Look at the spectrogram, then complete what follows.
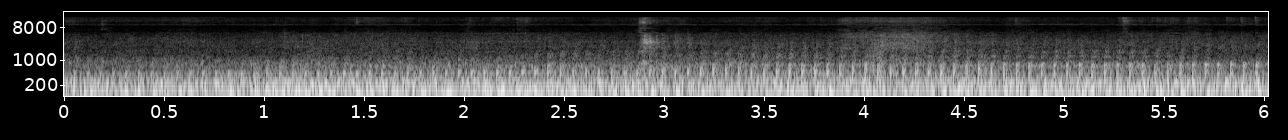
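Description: A steady low engine rumble with a fast, even pulsing. A single click comes about three seconds in, and a short rustle about a second later.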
